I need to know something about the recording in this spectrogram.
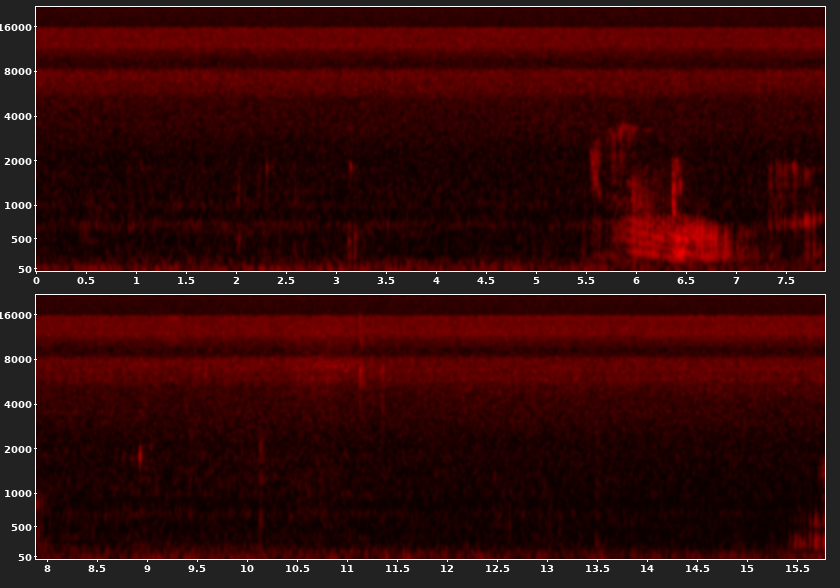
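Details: A single soft gurgling growl midway through a quiet recording with a steady low background hiss, recorded for ASMR; stomach growling from a hungry stomach (borborygmi).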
